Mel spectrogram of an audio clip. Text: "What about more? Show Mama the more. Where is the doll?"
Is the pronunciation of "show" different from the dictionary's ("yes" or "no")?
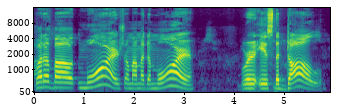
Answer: yes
